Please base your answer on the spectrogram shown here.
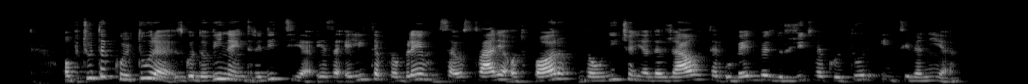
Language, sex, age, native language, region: Slovenian, female, 18-29, Slovenian, Central Slovenia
